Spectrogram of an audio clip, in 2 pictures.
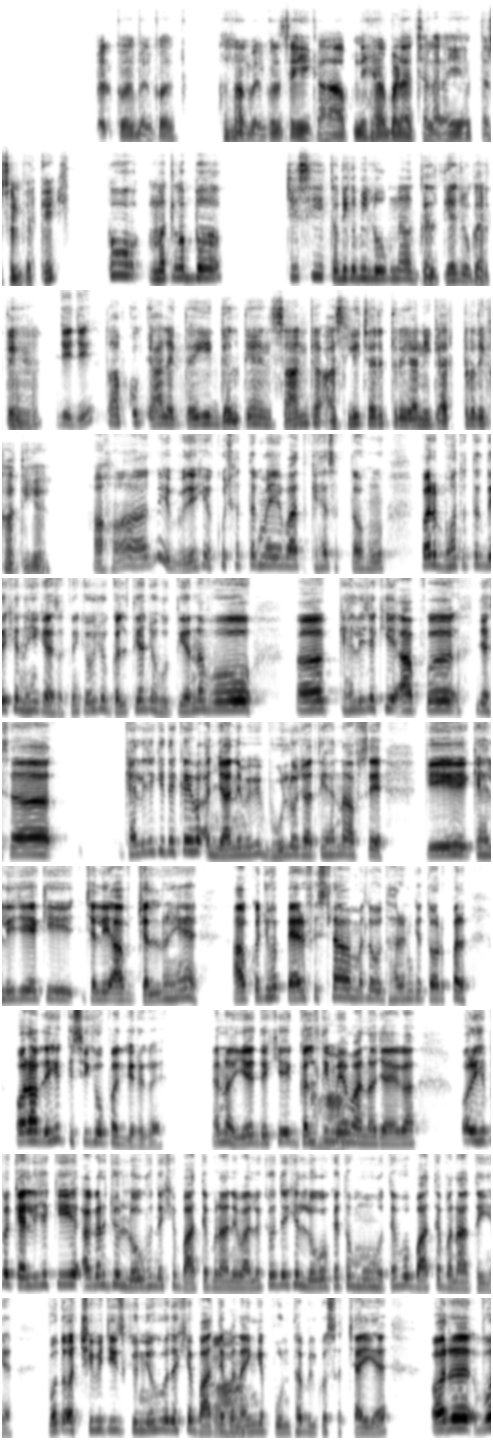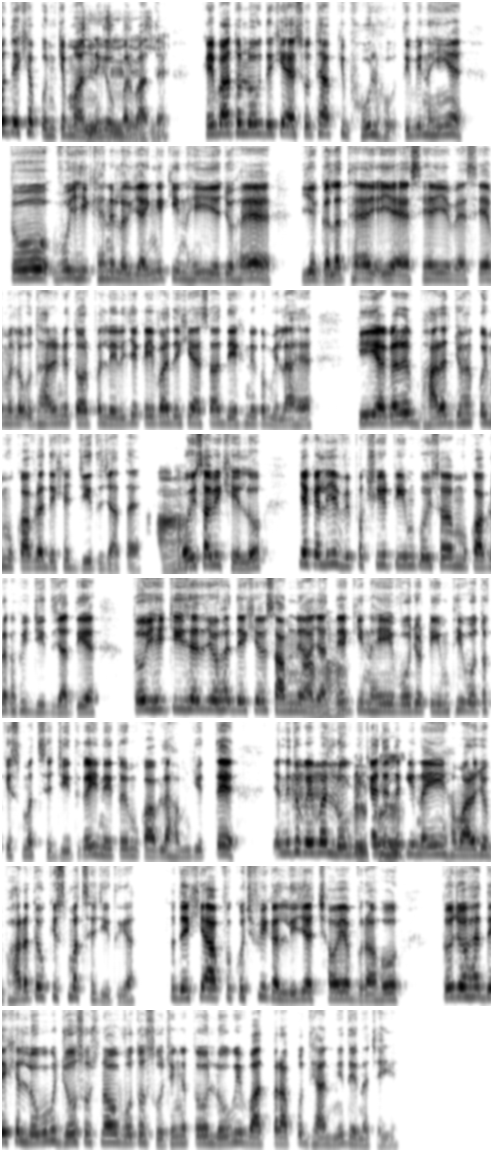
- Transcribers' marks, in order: laughing while speaking: "आपने"; in English: "कैरेक्टर"; in English: "टीम"; in English: "टीम"
- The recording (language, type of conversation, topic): Hindi, podcast, गलतियों से आपने क्या सीखा, कोई उदाहरण बताएँ?
- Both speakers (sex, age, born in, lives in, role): male, 20-24, India, India, guest; male, 20-24, India, India, host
